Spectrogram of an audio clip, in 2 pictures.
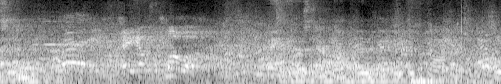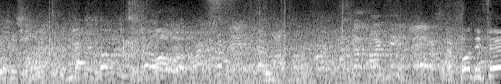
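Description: Young players shout to each other across the field.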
